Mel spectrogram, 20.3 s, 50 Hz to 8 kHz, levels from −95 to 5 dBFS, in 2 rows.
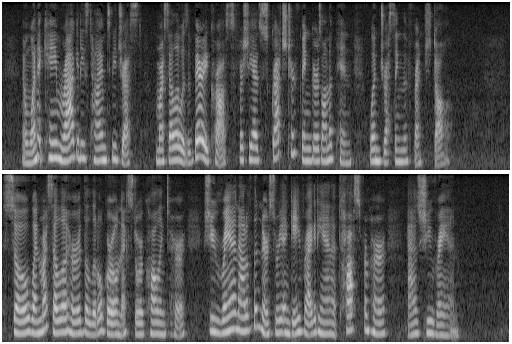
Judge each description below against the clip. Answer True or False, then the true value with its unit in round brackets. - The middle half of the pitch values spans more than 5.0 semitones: False (3.2 semitones)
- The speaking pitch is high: True (215 Hz)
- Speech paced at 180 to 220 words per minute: False (165 wpm)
